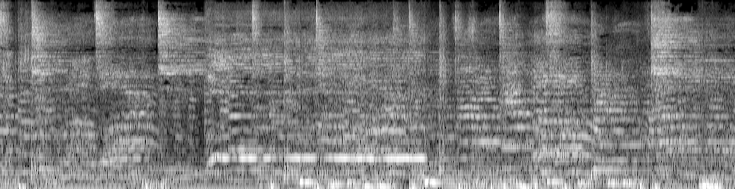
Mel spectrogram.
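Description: Live gospel praise music: a male lead singer with backing vocalists over a band with drums. About three seconds in, one sung note is held for about three seconds.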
